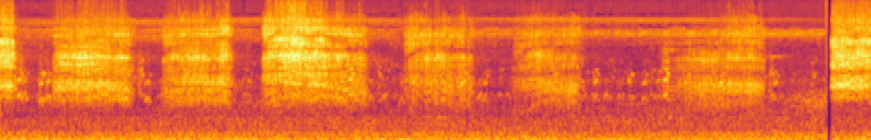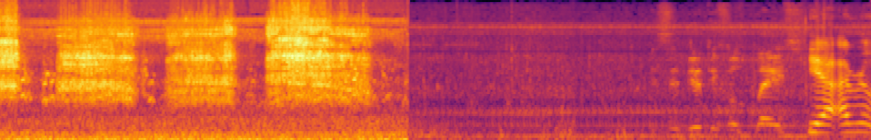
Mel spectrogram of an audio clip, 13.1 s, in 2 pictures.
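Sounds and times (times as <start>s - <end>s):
heron harsh calls: 0.0s - 9.5s
low rumble: 0.0s - 13.0s.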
